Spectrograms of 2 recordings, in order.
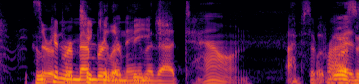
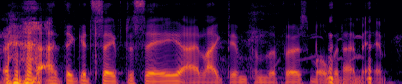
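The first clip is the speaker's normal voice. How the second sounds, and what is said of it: Morgan Freeman impression. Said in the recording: “your Morgan Freeman voice ... I'm imitating your impersonation.”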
